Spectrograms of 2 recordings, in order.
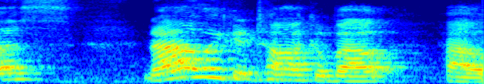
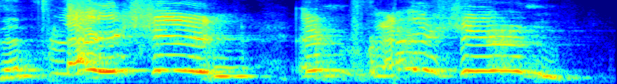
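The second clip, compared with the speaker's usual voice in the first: high, slow mocking wail of the word; hammed-up whiny protester; mock screaming Democrats; much slower than usual. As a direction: stretch it out in a whiny high cry. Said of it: "Democrats were screaming at the top of their lungs".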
